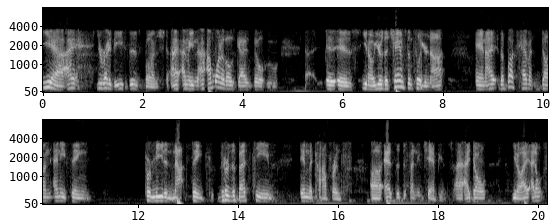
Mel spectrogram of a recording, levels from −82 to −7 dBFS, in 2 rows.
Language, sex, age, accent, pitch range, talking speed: English, male, 40-59, American, 120-160 Hz, 175 wpm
